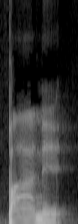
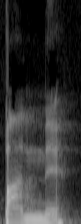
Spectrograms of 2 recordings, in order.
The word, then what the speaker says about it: pane: Pane e non panne. Pane. Panne.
